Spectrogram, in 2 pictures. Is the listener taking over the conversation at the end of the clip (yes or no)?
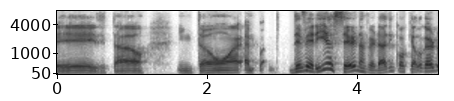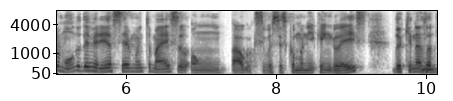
no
